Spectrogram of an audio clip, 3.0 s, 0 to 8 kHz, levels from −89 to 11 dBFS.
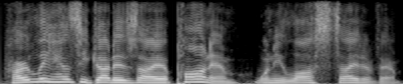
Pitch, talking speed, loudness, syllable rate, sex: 190 Hz, 275 wpm, -15 LUFS, 5.5 syllables/s, female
